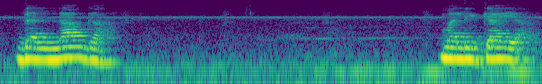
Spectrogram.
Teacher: Una ay ang tugmang patinig na walang impit na nagtatapos sa patinig na walang glottal na pasara o pagbigkas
